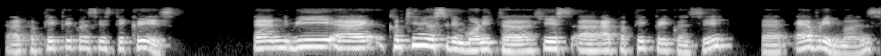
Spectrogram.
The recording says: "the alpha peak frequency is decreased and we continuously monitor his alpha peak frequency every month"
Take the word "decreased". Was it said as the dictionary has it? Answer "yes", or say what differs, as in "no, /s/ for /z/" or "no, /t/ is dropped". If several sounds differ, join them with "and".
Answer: no, /t/ is dropped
